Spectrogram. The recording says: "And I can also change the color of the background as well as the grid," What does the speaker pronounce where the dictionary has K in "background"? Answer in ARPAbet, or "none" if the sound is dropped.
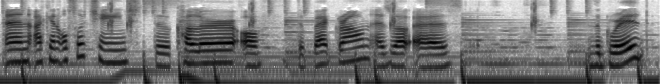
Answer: K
